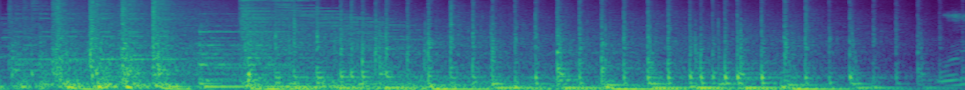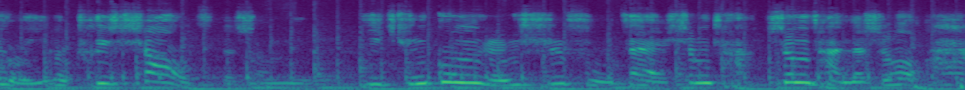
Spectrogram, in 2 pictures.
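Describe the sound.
Lively instrumental music driven by rapid, steady percussive strikes that clatter like machinery, loud at first, then softer as a voice talks over the continuing beat.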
